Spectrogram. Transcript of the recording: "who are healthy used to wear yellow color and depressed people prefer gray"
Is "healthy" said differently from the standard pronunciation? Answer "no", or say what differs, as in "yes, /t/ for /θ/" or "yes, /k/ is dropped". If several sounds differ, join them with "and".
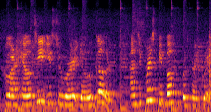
yes, /t/ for /θ/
